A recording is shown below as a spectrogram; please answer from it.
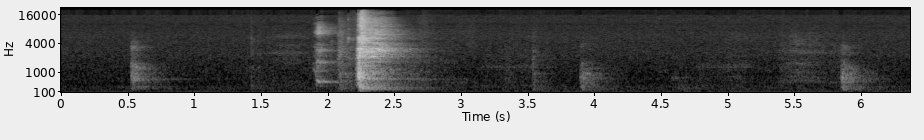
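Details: Sneezing and sniffling during a run of nine sneezes in a row, using a twisted tissue: one loud, explosive sneeze with a brief inhaled build-up, short sniffs before and after.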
